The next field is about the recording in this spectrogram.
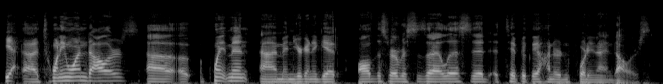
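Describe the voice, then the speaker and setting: Fast-talking man, explanatory doctor guest. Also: medium pitch, a bit bright, no room sound. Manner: explanatory, uses rhetorical check-ins like "right?" and "okay?". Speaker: doctor, interview guest promoting a clinic. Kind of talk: conversational promotional TV interview.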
